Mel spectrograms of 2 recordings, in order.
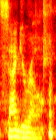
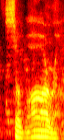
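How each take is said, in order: First: A G sound is heard in the word. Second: The G sound is silent in the word. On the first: The speaker calls it wrong. "It's not saguro" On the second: The speaker calls it right. "the G is silent"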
